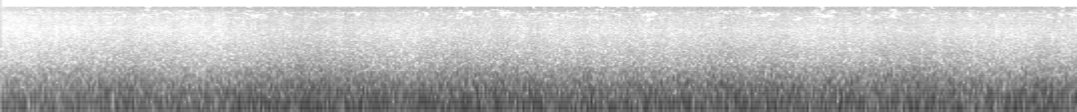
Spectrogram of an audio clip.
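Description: Wind rumbling on an outdoor microphone: a dense, steady low rumble that swells in over the first second and cuts off abruptly at the very end.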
